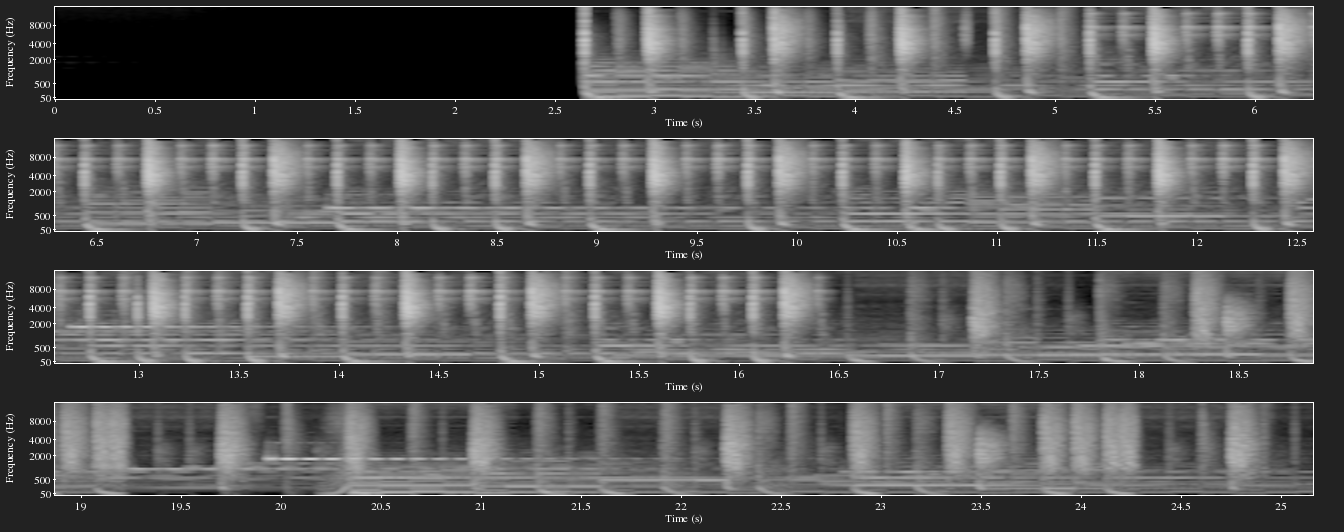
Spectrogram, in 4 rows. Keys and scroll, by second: 2.6 ctrl+z, 15.6 ctrl+z, 24.4 Escape.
